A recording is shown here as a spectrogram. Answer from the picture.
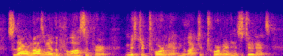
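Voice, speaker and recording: A man talks at a very fast pace with vocal fry. His pitch sits in the medium range. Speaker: math teacher. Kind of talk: recorded lesson walkthrough. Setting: screen recording. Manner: rambling, playful.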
